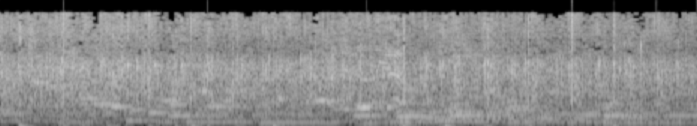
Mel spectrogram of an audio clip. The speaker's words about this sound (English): Say praise the Lord. I believe you can beat that. Let's give the Lord a real good hand clap of praise this evening.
